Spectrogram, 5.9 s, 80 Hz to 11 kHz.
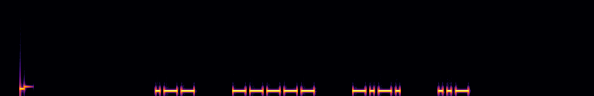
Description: Morse code, heard as a keyed tone, about 28 wpm, spaced as for 16 wpm, 700 Hz. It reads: W0CU
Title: USA Call Signs - 4 Characters - 3x Character Spacing - 28wpm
